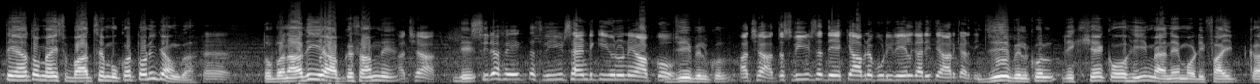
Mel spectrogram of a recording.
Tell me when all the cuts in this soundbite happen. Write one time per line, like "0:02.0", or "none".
0:10.7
